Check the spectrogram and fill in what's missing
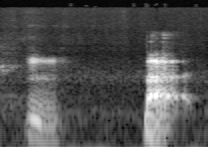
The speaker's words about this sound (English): That right there, that burp, summarizes our news, because it is not fucking goodness.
